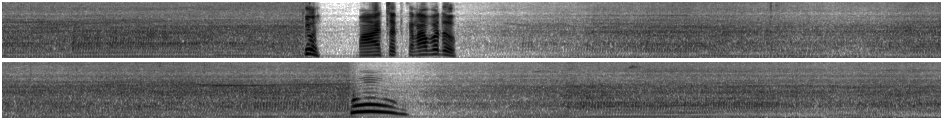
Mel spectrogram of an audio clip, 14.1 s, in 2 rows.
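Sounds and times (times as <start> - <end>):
motorcycle engine running: 0.0 - 2.6
wind and road noise: 0.0 - 14.0.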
